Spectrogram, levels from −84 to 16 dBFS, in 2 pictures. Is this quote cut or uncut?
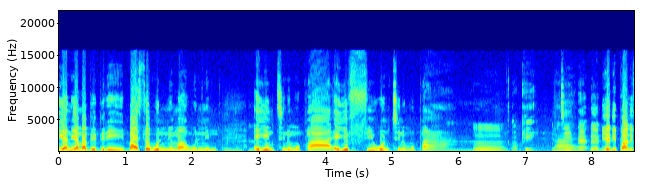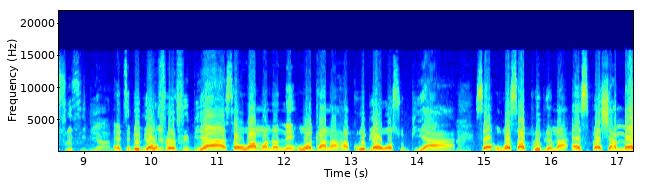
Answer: uncut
